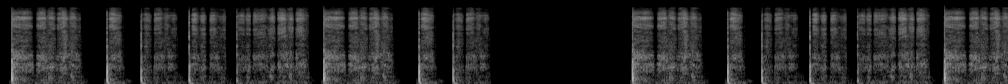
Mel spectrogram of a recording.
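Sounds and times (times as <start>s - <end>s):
chalk scratching on chalkboard: 0.1s - 4.9s, 6.4s - 10.0s
chalk tapping: 0.1s - 4.9s, 6.4s - 10.0s.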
